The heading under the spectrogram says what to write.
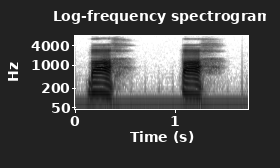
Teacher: uma aspiração, que é formada de uma abertura e relaxamento da glote, reduz a frequência do som da vogal automaticamente.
